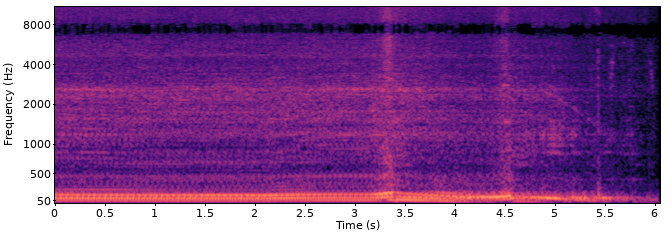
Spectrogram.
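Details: 4.6 truck that now has a dead battery: the starter turns it over steadily, with a brief surge, but it dies and won't start. Owner suspects the fuel pump went out; the starter is "not happy."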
